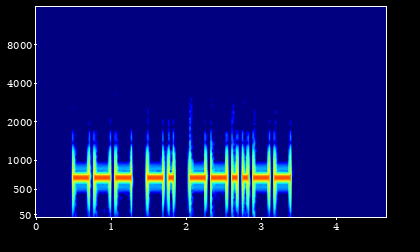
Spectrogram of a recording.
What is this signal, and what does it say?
Morse code, heard as a keyed tone, about 17 wpm, 700 Hz. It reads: ON,
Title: 4x Word-Spacing - Sentences from Top 500 Words - 17wpm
